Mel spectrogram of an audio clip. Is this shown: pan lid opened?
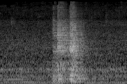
yes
